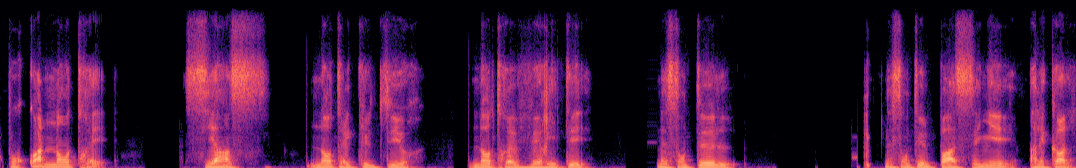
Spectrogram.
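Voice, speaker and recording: Slow husky man giving a rousing address. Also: fairly low pitch. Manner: slow, rousing, rhetorical questions. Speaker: activist speaker. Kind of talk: impassioned spoken address.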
